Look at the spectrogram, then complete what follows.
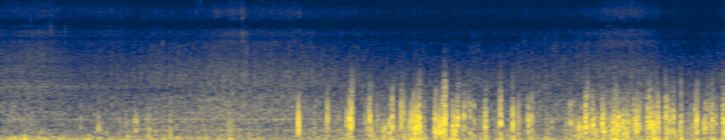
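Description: Wind buffeting the microphone aboard a sailing yacht under way, over a steady low rumble. From about three seconds in, a run of irregular sharp slaps and crackles joins it.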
